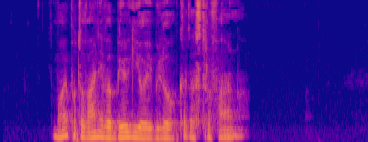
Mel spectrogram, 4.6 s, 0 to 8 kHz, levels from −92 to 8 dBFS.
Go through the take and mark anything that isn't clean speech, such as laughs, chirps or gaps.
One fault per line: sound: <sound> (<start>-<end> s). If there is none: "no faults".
no faults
